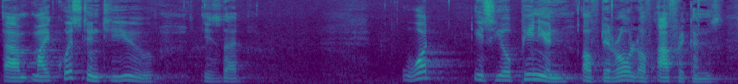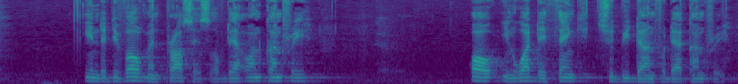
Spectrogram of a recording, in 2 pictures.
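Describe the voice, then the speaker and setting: A man's voice: medium pitch, unhurried, pauses often, a little mellow. Earnest man from Uganda asking a question. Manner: earnest, long-winded question. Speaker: audience member asking a question.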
